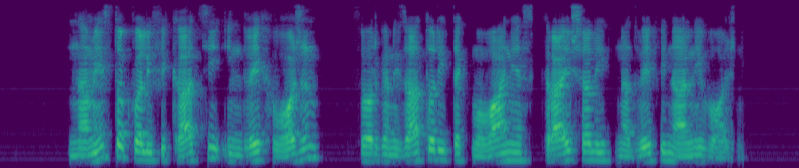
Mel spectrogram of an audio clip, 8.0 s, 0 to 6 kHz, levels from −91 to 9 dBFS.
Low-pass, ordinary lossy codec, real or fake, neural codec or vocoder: 5.4 kHz; none; real; none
